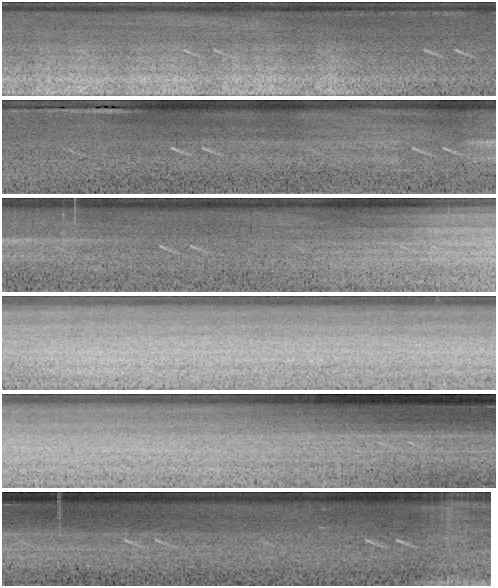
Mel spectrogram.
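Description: A train rumbling across an elevated railway bridge, dying away after about three seconds. About fourteen seconds in, a louder rushing noise swells, peaks and fades over some eight seconds as another vehicle passes, with faint short chirps now and then.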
